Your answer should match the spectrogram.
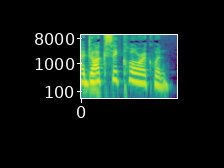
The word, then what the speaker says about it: Hydroxychloroquine: Hydroxychloroquine.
